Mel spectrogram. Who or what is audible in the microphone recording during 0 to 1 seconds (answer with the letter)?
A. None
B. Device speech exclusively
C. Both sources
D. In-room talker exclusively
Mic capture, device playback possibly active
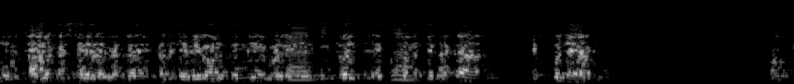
B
